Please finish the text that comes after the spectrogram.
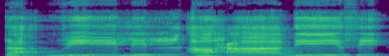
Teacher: تا کو حمزہ ساکن کے ساتھ ملائیں گے تو جھٹکے کے ساتھ ادا کریں گے اور واو کو یائے ساکن کی وجہ سے کھینچ کر ادا کریں گے کیونکہ یہ یائے مدہ ہے۔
